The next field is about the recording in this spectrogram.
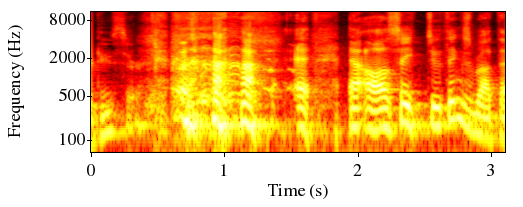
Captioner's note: both laugh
